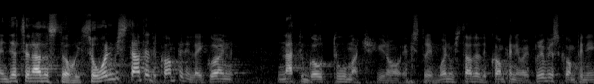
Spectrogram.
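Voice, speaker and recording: Speaking in an Israeli accent, the voice races along at a very fast pace. Its pitch swings very widely and its loudness rises and falls sharply. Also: man, medium pitch for a man. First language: Hebrew. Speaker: entrepreneur and conference speaker. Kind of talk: conference talk. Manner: halting, many fillers.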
